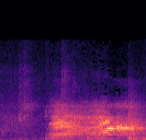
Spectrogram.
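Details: House cat getting washed in the bathroom gives one clear, sustained meow lasting about a second. The call is steady in pitch and ends in a slight downward slide, with faint room noise around it.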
